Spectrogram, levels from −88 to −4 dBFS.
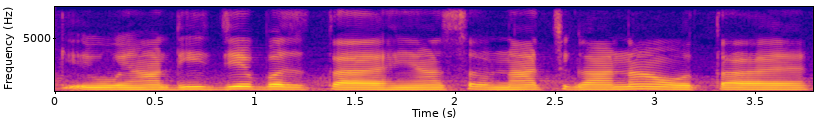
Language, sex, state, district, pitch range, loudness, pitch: Hindi, female, Haryana, Charkhi Dadri, 190-215 Hz, -13 LUFS, 200 Hz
